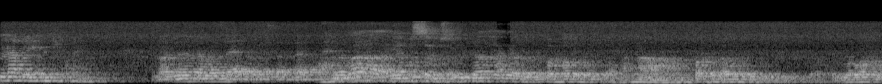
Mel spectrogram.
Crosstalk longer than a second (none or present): none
